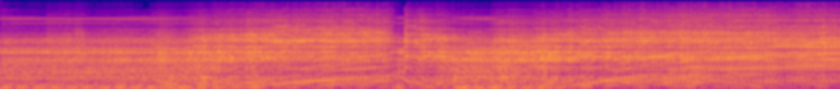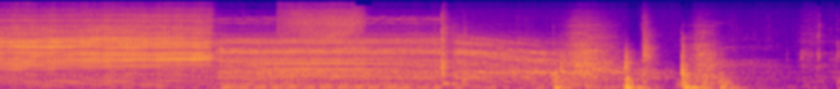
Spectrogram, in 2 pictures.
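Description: A card scraper with a burnished burr scrapes across a wooden surface in long, loud, steady rasping strokes, continuous for several seconds before breaking into shorter, sharper scrapes and handling knocks.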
